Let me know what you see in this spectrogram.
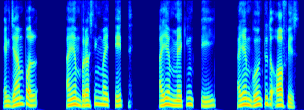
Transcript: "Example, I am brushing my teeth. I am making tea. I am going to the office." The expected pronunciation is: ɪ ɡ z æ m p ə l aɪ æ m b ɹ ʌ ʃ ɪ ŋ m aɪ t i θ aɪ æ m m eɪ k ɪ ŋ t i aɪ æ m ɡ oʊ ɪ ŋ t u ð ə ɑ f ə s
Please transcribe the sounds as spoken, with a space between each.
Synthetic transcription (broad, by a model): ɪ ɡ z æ m p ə l aɪ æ m b ɹ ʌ s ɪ ŋ m aɪ t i t aɪ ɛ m m eɪ k ɪ ŋ t i aɪ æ m ɡ oʊ ɪ ŋ t u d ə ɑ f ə s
